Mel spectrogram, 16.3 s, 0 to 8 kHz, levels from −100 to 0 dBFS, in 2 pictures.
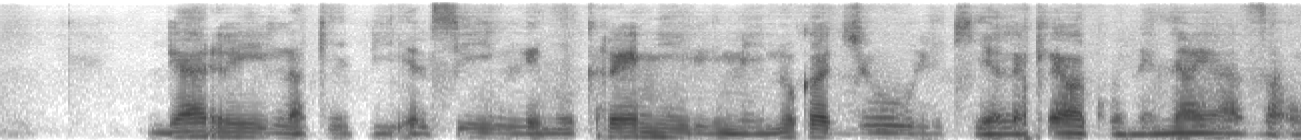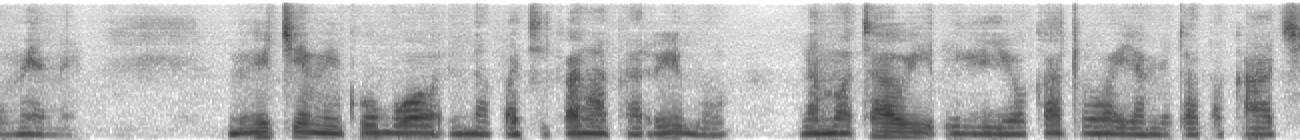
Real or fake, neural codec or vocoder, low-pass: fake; codec, 44.1 kHz, 2.6 kbps, DAC; 7.2 kHz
